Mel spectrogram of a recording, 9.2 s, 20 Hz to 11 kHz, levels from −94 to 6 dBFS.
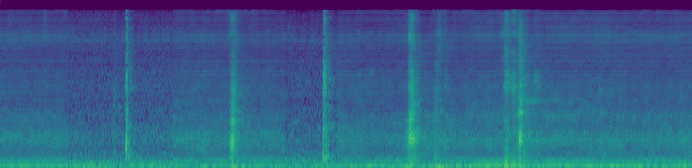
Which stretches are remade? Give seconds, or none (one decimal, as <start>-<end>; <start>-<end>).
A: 0.0-0.9; 2.3-3.8; 4.5-9.2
